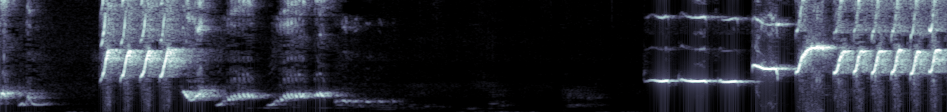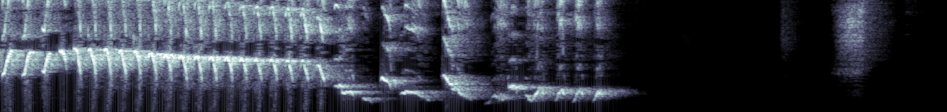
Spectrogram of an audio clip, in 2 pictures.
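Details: White-rumped shama, a caged bird from a champion-bred farm line, in vigorous song: clear whistled notes, then a long, rapid, harsh rattling trill lasting several seconds, ending in falling chattered notes.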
